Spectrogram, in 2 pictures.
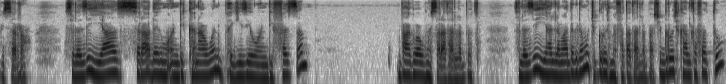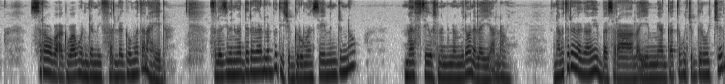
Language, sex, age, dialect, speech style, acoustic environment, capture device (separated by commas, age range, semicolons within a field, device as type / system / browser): Amharic, male, 25-34, Ethiopia - Addis Ababa, excited, silence, mobile / Linux / Chrome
